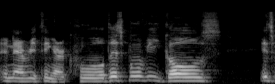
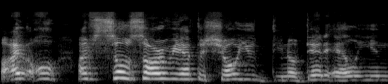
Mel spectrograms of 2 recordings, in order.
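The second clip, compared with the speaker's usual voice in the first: put-on, high, teary crying newsreader voice; 6 semitones higher than usual. Retelling a movie news anchor showing alien footage: imitating a crying news anchor. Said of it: "she's crying".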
